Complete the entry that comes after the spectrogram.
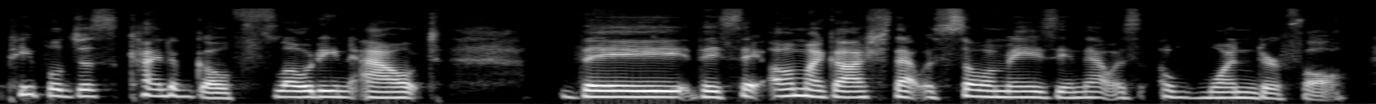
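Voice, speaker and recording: Woman, podcast host, lowish voice, chatty, lots of fillers, dry close sound. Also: no room sound. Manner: chatty, searching for words with many fillers. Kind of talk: casual podcast interview.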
